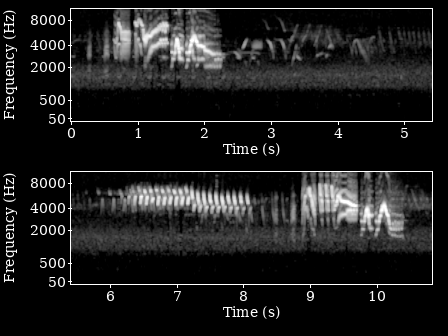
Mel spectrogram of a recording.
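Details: A North American thrush sings clear, varied phrases: a warbled opening, a fast even trill, then a bright fluting flourish, all high-pitched over faint background hiss.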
